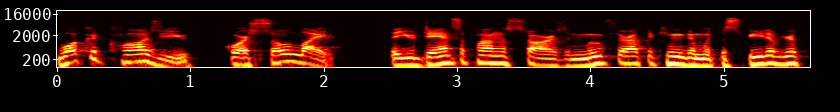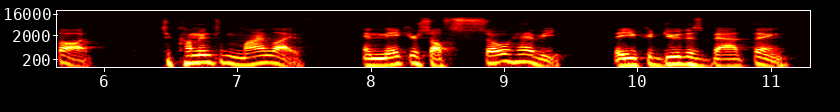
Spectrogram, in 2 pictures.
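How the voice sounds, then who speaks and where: A man voicing a small, innocent and eager soul in a storybook reading, with a gravelly, husky voice. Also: mid-range voice, moderate pace, lightly acted. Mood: wondering.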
